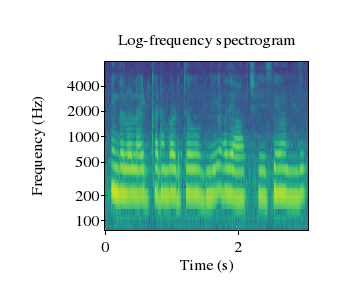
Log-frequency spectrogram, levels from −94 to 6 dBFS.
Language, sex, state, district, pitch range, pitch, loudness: Telugu, female, Telangana, Hyderabad, 200-210 Hz, 205 Hz, -13 LUFS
